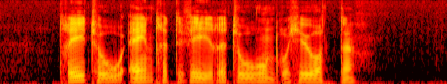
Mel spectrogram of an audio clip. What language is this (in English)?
Norwegian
